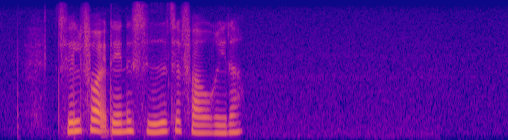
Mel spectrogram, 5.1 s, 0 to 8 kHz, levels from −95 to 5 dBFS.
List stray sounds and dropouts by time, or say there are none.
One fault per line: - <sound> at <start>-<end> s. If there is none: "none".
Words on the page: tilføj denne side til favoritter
none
